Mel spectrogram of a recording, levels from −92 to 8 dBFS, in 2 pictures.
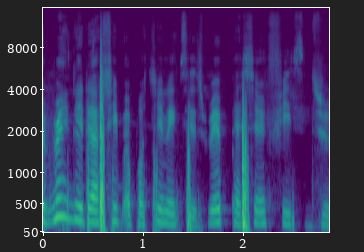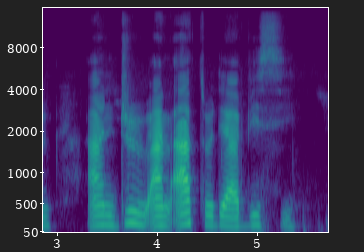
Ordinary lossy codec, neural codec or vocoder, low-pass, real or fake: none; none; 14.4 kHz; real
